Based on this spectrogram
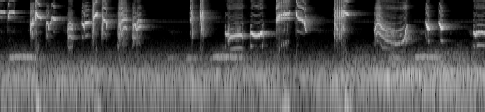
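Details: Orange-headed thrush singing a 'pancingan roll' style song: varied loud whistled phrases, sharp rising and falling notes and short buzzy bursts in quick, irregular succession, over a steady low hum.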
